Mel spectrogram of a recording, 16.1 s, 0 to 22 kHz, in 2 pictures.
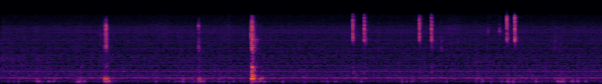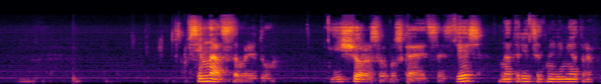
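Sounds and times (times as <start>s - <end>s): faint steady hum: 0.0s - 16.0s
computer mouse clicks: 2.6s - 3.5s, 4.7s - 5.0s, 5.6s - 5.9s, 6.5s - 7.6s.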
